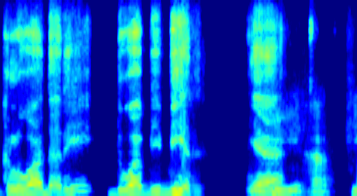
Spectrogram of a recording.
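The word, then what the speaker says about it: فيها: Fiha. Jadi kalau dilatih pengucapannya menjadi pakai huruf F, ya, F. Bukan pakai P, tapi F.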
